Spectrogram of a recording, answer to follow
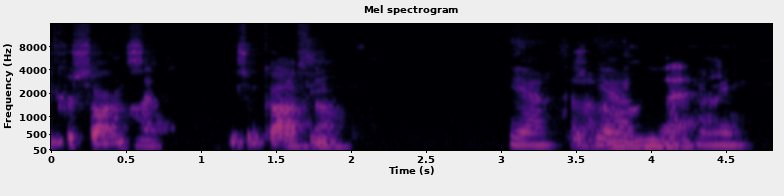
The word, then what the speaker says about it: croissant: go order like 3 croissants and some coffee. Yeah, definitely. How you say it? I would do croissant. I don't know. Croissant. Croissant. It's like the T doesn't exist.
